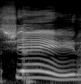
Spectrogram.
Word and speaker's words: Shay: I'll be like, it rhymes with day and lay and way and Shay.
